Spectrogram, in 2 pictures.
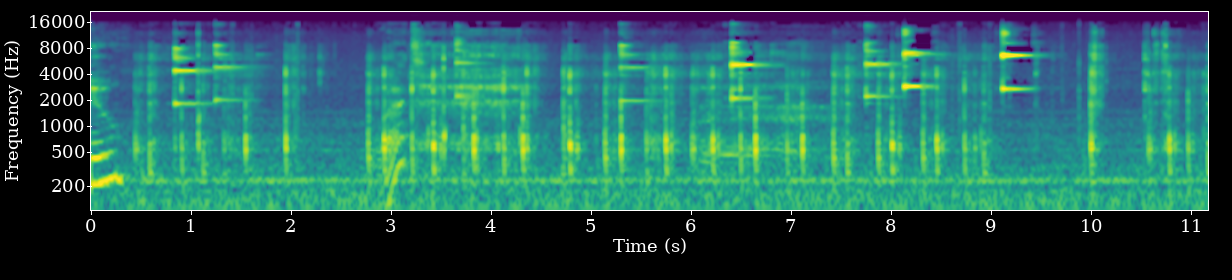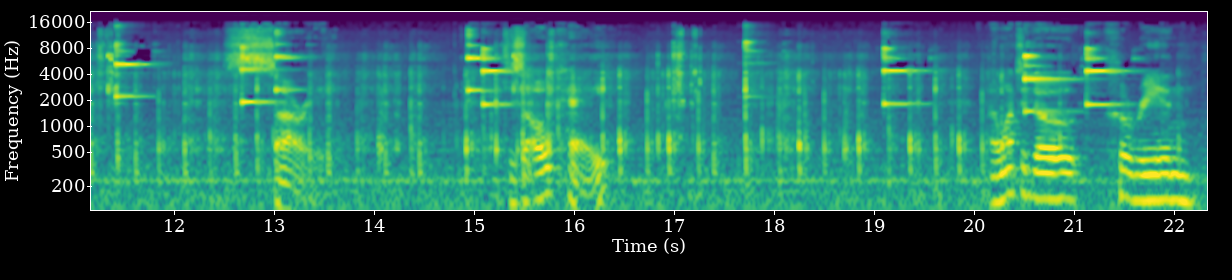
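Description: Small pops sound as loose items are picked up.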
